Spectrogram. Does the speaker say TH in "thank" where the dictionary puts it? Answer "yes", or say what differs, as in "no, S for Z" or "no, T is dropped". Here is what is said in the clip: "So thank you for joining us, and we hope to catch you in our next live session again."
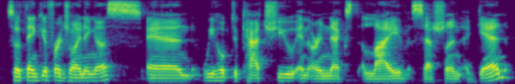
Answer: yes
